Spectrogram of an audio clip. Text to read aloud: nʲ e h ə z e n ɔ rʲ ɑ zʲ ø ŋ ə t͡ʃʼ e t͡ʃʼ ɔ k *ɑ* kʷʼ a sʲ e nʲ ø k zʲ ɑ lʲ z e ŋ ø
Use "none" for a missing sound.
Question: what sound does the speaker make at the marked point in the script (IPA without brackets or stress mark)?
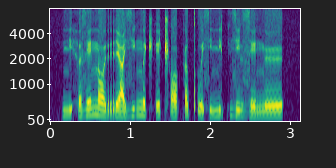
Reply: ɑ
